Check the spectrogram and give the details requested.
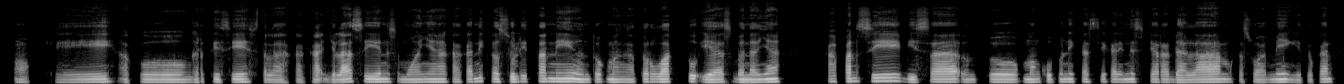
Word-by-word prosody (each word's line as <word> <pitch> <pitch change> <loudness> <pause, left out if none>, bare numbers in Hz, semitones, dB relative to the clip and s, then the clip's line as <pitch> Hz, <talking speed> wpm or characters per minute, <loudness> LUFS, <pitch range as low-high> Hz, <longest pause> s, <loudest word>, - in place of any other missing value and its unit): Oke, 115 0 -11 0.6
aku 115 +1 -10 0.5
ngerti 120 +1 -5
sih 120 -1 +3
setelah 105 -2 -4
Kakak 105 0 -4
jelasin 125 +2 +3
semuanya. 120 +1 0
Kakak 115 +1 -4
nih 145 - -3
kesulitan 130 +2 0
nih 135 0 +6
untuk 115 0 -2
mengatur 115 +1 -1
waktu 120 +3 +1 0.2
ya 115 0 +5
sebenarnya, 115 +1 +3 0.5
kapan 135 +1 -1
sih 150 +1 +3 0.2
bisa 120 +1 +2
untuk 115 0 0
mengkomunikasikan 120 +1 -3
ini 125 +1 +1
secara 120 -1 -4
dalam 115 +2 +2
ke 115 - -10
suami 115 +1 -2 0.2
gitu 110 0 -8
kan. 125 +1 0
120 Hz, 130 wpm, -22 LUFS, 115-125 Hz, 0.6 s, nih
